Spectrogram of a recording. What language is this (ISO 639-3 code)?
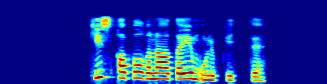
bak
